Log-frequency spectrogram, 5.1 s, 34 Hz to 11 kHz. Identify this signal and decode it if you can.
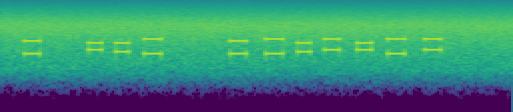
DTMF, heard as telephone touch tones, dialled by hand, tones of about 160 ms, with radio hiss. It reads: 2 743 2349739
